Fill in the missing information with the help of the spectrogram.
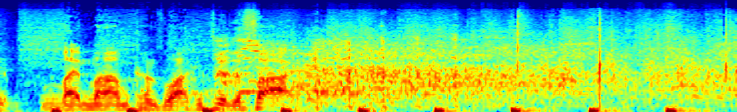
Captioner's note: laughter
